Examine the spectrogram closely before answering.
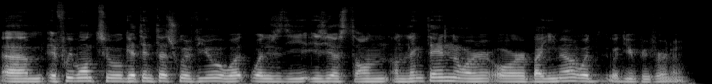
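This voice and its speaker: A man with a French accent, a dark, mellow tone and fairly high pitch, at a moderate pace with monotone, flat intonation. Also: hardly any pauses. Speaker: podcast host. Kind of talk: interview.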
